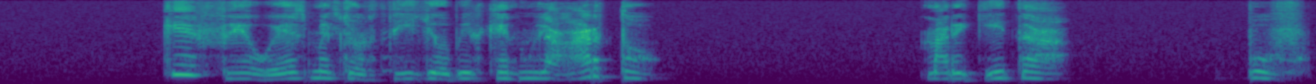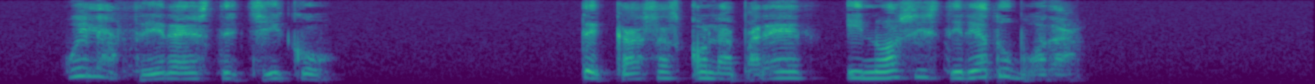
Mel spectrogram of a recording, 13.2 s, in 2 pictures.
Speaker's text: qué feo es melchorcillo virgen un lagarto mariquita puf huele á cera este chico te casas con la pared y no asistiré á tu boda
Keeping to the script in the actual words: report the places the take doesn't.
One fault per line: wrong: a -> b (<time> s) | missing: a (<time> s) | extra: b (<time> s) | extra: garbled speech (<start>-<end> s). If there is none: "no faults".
no faults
